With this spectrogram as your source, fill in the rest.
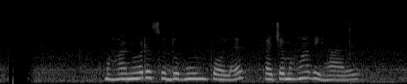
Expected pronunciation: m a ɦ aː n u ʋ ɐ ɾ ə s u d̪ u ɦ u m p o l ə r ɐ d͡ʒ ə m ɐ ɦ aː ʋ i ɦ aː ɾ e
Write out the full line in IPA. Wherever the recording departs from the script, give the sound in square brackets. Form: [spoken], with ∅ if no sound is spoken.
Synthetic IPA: m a ɦ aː n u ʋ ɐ ɾ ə s u d̪ u ɦ u m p o l ə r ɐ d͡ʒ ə m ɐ ɦ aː ʋ i ɦ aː ɾ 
